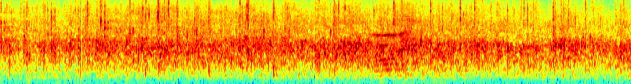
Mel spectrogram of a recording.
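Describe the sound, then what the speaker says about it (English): An audience breaks into loud, continuous applause at a talk, a thick wash of clapping that runs unbroken throughout, with a few voices mixed in. "so big round of applause for that."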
